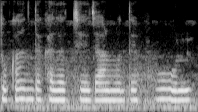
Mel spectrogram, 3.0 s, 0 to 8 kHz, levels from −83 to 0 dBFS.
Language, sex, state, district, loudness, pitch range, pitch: Bengali, female, Tripura, West Tripura, -12 LUFS, 225-235 Hz, 225 Hz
